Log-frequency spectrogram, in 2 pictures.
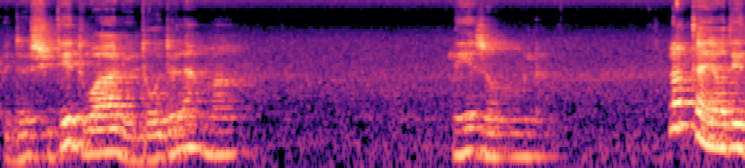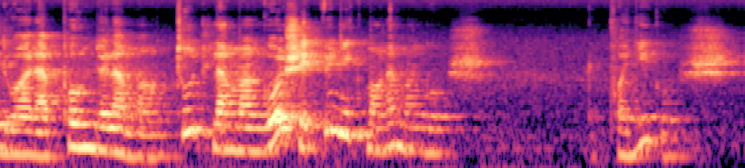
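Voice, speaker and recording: In this guided meditation, a woman acting as a yoga nidra guide speaks in short, calm, deliberate phrases and leaves pauses between her slow, soothing instructions. Faint rumbling noise comes through, and the room echoes heavily.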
